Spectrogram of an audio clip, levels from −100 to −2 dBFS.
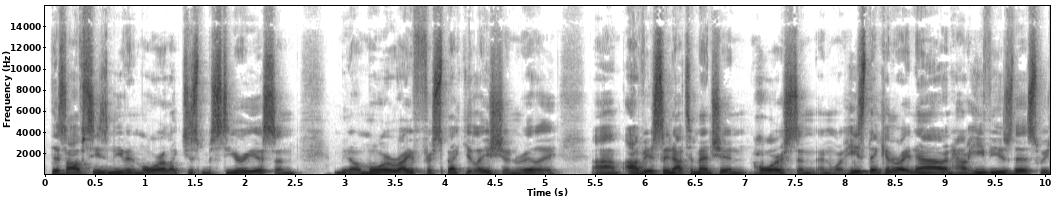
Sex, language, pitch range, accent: male, English, 115-140 Hz, American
